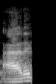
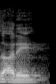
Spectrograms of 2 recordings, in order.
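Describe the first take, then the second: First: The first vowel is an open 'a' sound. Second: The first vowel is a short 'uh' sound. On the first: The speaker calls it right. "That is ॲरे pronunciation" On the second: The speaker calls it wrong. "काही लोक म्हणतात what is अरे"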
